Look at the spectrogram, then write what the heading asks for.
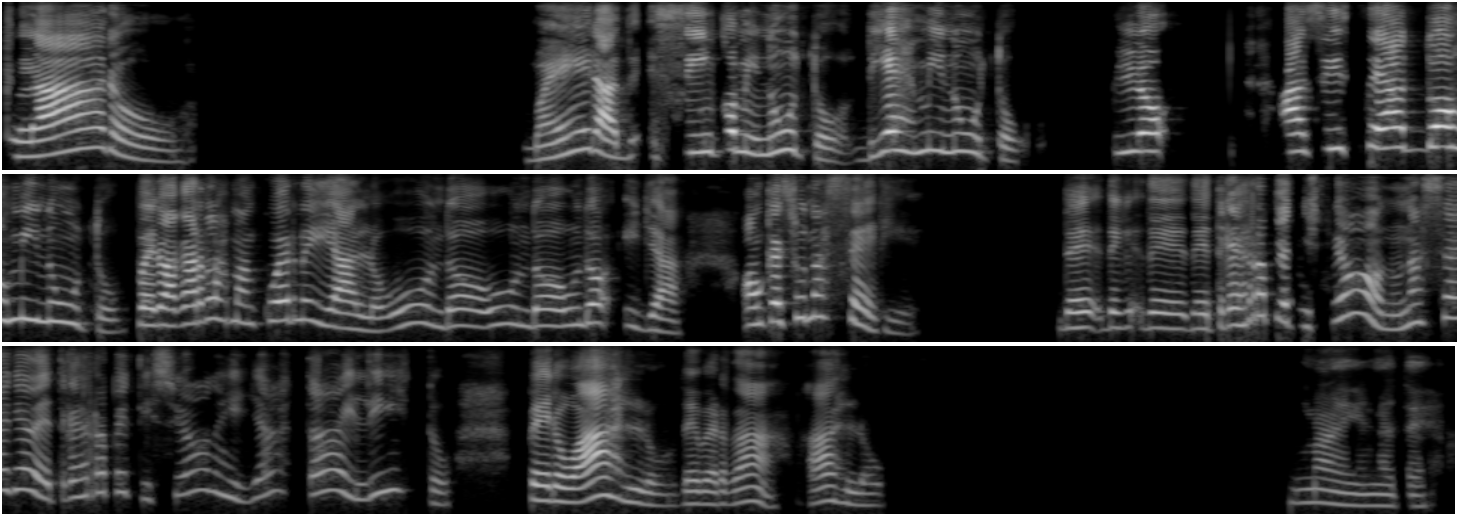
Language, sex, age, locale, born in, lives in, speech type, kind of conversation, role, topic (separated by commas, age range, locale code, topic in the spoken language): Spanish, female, 45-49, es-CL, Venezuela, Portugal, conversation, unstructured, none, ¿Cómo te sientes cuando alguien cercano tiene problemas de salud por falta de ejercicio?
